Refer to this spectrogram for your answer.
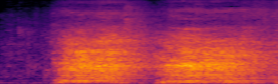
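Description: A Siberian husky gives a rough, drawn-out howl that swells twice in quick succession.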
